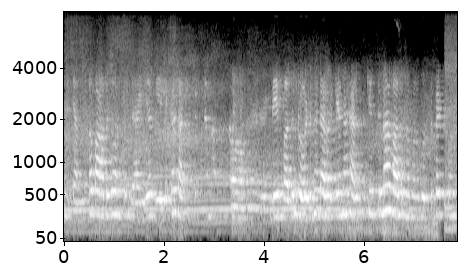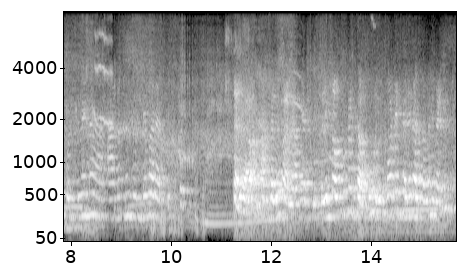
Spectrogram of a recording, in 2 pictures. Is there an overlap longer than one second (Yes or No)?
No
